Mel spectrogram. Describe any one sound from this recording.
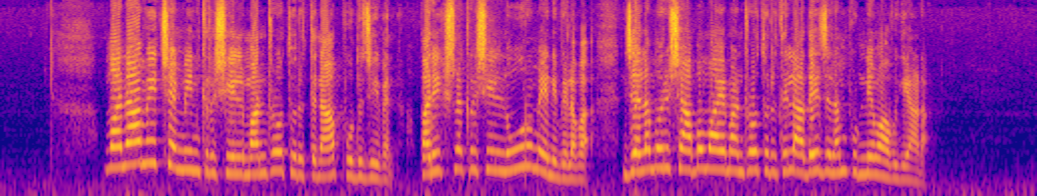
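A young woman reads out news calmly through a microphone.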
